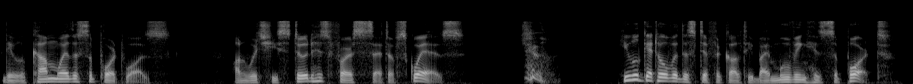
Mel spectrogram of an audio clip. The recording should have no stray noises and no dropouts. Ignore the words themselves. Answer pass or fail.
fail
